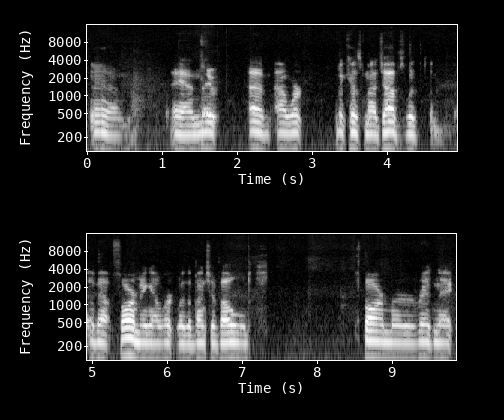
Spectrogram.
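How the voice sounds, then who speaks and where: A man's voice: fairly low pitch, monotone, slow, long pauses, no echo, poor audio. A man in a casual interview chat, talking in an easygoing, rambling way. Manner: easygoing, rambling, with many restarts and fillers.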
